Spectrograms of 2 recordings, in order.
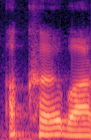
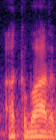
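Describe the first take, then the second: First: The word is said carefully, every sound articulated. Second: The word is said carelessly, with sounds swallowed. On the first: The speaker calls it right. "अखबार होता है" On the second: The speaker calls it wrong. "अखबार गलत है भाई"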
